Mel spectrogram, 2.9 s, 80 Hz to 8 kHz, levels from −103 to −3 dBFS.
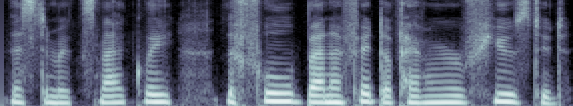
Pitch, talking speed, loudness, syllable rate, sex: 190 Hz, 190 wpm, -18 LUFS, 6.6 syllables/s, female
